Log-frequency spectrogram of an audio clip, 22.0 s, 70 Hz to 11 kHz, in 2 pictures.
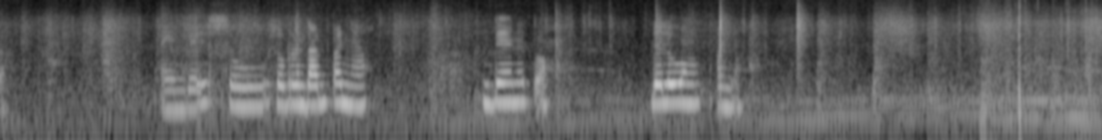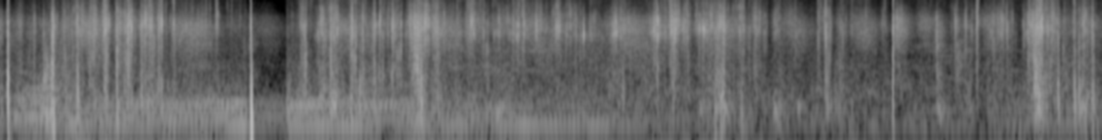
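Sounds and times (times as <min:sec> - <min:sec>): bubble wrap crinkling: 0:00.0 - 0:22.0
bubble wrap snapping: 0:01.6 - 0:04.8, 0:06.8 - 0:08.2, 0:09.1 - 0:22.0.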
